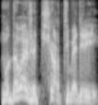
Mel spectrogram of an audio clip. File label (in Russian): defibrillator, left4dead2 russian, Survivor Voice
